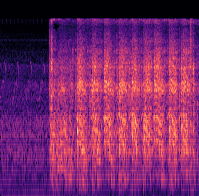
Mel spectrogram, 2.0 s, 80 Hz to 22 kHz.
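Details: 1997 Kia engine, not run for 6 months: starter cranks in an even rhythm, about five beats a second, but it never fires. No spark; one ignition coil wire has no power supply.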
